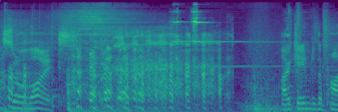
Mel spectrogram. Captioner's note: laughter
